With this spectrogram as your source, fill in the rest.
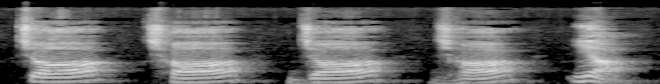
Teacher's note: যে সকল ব্যঞ্জন ধ্বনি উচ্চারণের সময় জিহ্বার মধ্যভাগ তালুকে স্পর্শ করে, আমাদের মুখবিবরের উপরের যে অংশটা অনেকে টাগরা বলে, সেটা হচ্ছে তালু, ব্যাকরণের ভাষায় তালু। তাহলে যে সকল ব্যঞ্জন ধ্বনি উচ্চারণের সময় জিহ্বা তালুকে স্পর্শ করে তাদেরকে বলা হয় তালব্য ব্যঞ্জন ধ্বনি।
